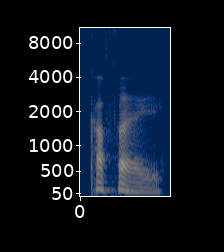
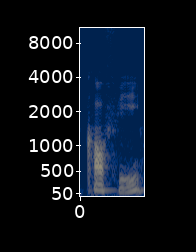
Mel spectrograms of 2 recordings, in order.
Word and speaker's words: café: Café, bouquet, buffet, opera, genre, cliché. Pierwsze słówko café, kawiarnia. Wiele osób źle to wymawia, mówiąc coffee, myląc z kawą.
